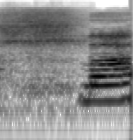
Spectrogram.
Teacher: It's a voiceless lateral fricative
